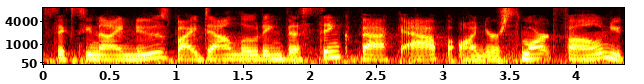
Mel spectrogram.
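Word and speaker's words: Syncbak: go to the App Store and look for sync back that is spelled s y n c b a k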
